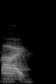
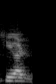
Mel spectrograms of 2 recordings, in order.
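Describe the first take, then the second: First: It sounds like the word 'hard'. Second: It sounds like 'hear' with a final d. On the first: The speaker calls it right. "যেরকম হার্ড হয়" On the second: The speaker calls it wrong. "হিয়ার হিয়ার্ড হিয়ার্ড বলে"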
